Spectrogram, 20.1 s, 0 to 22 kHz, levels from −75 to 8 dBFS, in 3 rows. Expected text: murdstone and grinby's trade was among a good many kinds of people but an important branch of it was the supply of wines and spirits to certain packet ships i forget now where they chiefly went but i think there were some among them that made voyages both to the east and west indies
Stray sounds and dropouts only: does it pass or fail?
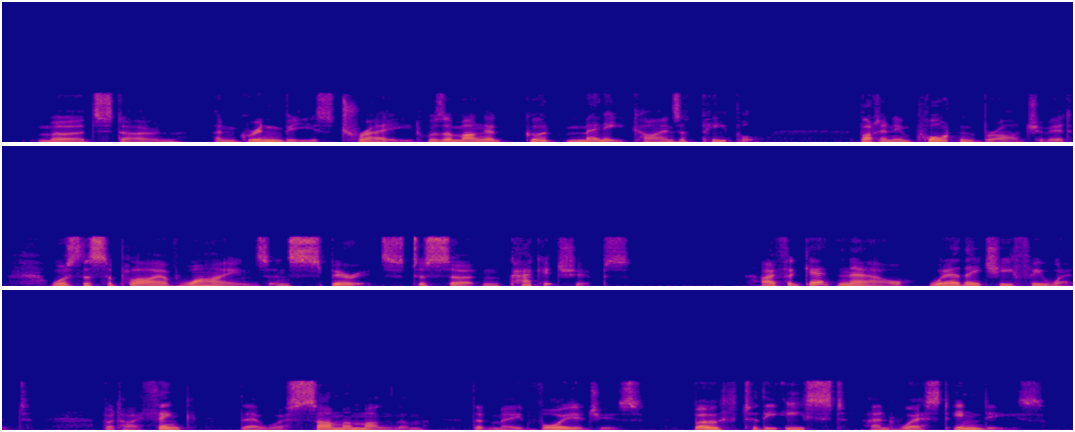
pass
